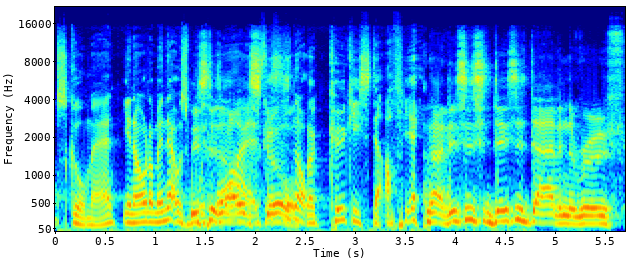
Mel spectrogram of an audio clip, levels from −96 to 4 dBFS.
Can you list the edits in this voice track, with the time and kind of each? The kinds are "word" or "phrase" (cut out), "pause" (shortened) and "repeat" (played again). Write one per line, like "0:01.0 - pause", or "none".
0:02.5 - phrase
